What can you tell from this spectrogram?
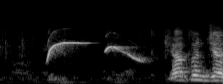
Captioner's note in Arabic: ويد يصفر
